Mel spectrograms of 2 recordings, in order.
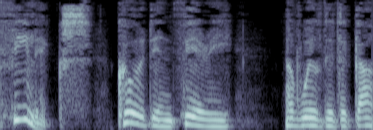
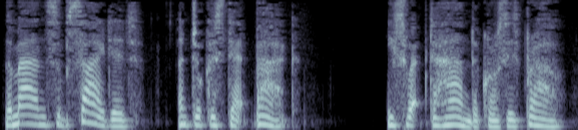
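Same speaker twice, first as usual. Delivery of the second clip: plain reading voice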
